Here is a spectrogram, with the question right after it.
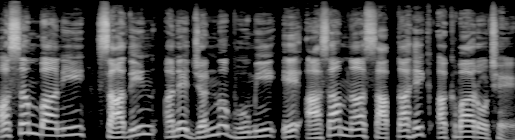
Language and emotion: Gujarati, neutral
